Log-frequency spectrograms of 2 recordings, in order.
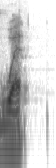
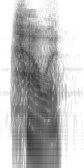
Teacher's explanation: there's a very slight touch of the back of the tongue touching the velum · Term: approximate vlar consonant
